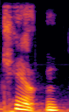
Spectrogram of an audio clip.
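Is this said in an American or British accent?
American. It is said in an American accent. "توی امریکن میگن ... این آخرش تش هم حتی نمیگن"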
